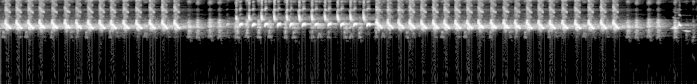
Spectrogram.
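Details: A black-winged starling in full voice with fill-in phrases. It delivers a very fast, even stream of shrill chattering notes, roughly four per second, with a short dip and a higher passage in the middle.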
